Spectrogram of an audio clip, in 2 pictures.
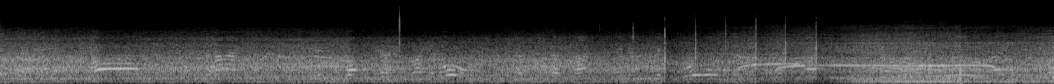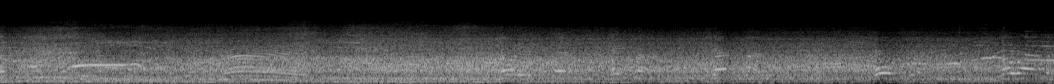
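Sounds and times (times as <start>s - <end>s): crowd voices: 0.0s - 21.0s
stock car engines racing by: 0.0s - 21.0s.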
